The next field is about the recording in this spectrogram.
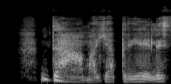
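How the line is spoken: Hissing. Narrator (Russian): шипел Горлум

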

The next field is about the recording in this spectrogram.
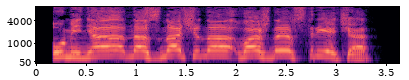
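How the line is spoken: Shout while running. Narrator (Russian): крикнул на бегу

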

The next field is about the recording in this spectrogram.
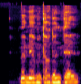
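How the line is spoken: Soft, submissive, graceful. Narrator (French): demanda doucement Olga, avec toute la soumission, toute la grâce qu'elle savait si bien déployer à l'occasion

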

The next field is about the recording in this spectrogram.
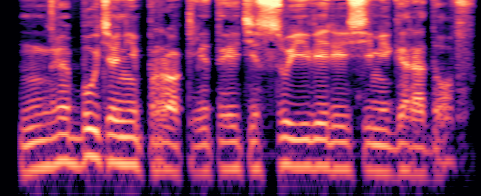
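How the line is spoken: Quiet cursing. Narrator (Russian): тихо выругался он

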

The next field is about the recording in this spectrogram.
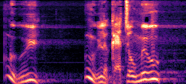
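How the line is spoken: Hissed. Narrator (Vietnamese): Tên thủ lĩnh rít lên

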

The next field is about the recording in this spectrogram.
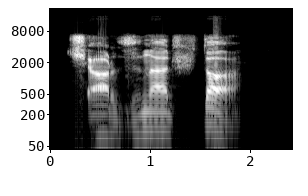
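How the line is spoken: Officer hissing through teeth. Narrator (Russian): прошипел сквозь зубы офицер

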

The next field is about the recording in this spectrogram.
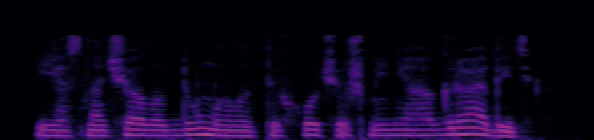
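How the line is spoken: Quiet. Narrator (Russian): тихо сказала она

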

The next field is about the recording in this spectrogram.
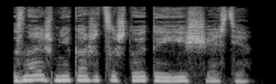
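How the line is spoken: Remarked. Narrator (Russian): заметил Конор

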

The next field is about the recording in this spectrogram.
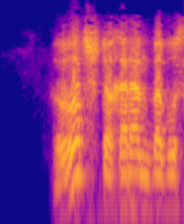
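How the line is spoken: Plain. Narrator (Russian): сказала Лолита

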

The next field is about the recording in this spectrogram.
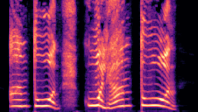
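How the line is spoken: Squeal. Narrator (Russian): Взвизгиваю

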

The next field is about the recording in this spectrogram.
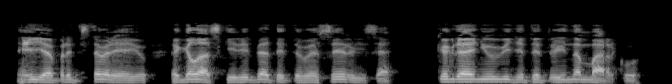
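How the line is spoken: Giggling. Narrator (Russian): хихикнул байкер

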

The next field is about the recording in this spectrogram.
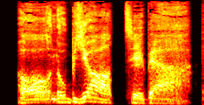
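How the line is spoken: Hissing inner voice. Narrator (Russian): прошипел иерарх из чертога души

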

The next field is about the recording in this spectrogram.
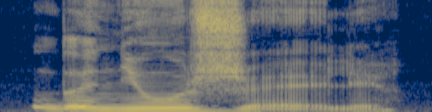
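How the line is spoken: Cooing woman. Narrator (Russian): проворковала она

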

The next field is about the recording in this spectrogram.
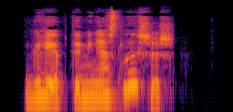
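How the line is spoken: Hurt, offended question. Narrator (Russian): обиженно спросила Лиза

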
